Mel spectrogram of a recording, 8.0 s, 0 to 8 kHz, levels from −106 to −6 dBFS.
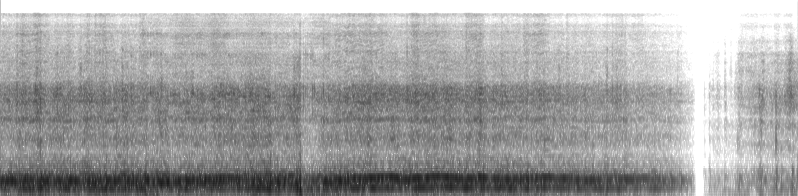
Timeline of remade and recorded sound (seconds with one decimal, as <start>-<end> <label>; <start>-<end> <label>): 0.0-1.4 recorded; 1.4-3.3 remade; 3.3-8.0 recorded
